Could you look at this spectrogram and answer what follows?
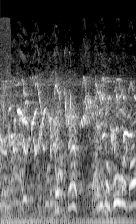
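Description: Songbirds chirp and warble at a bird-singing contest, with rapid overlapping tweets and trills over a low background hum, fairly close and continuous.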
